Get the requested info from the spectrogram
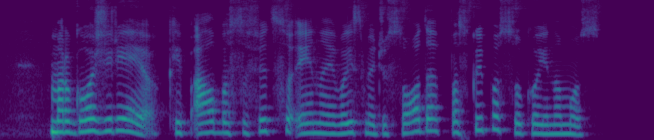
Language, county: Lithuanian, Vilnius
